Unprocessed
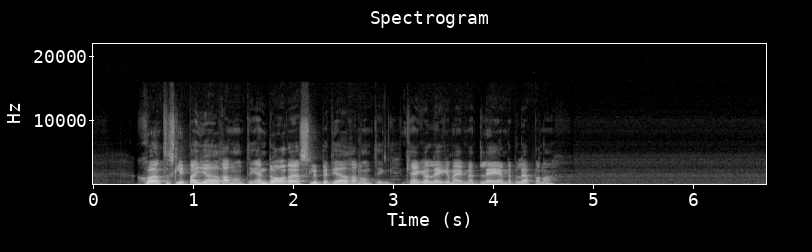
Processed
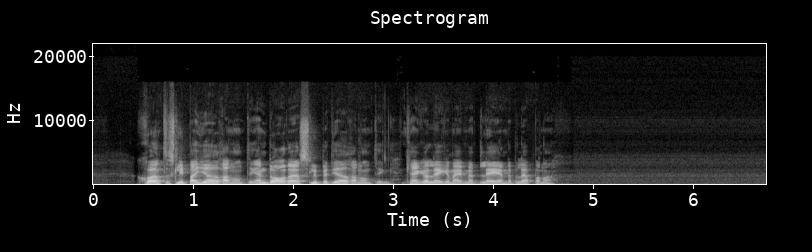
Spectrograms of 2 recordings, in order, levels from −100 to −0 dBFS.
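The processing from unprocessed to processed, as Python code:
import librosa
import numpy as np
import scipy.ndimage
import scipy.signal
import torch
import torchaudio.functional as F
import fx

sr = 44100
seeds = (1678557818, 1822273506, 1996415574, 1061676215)

y = fx.high_shelf(x, sr, hz=6500.0, db=4.5)
y = F.gain(torch.from_numpy(y), 2.0).numpy()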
